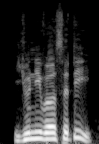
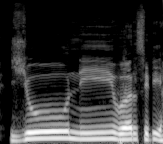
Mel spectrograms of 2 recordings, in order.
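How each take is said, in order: First: Said in the usual way. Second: यूनिवर्सिटी drawn out as yoo-nee-var-sity; syllable-by-syllable pronunciation. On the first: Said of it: "pronounce करेंगे". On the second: Shown as a demonstration. Teacher showing students the first sound, यूनिवर्सिटी slowly broken up. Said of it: "कुछ इस तरीके से बोलेंगे".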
